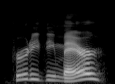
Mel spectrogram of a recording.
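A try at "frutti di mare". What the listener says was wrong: you don't pronounce the I. It's like fruit de mar.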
